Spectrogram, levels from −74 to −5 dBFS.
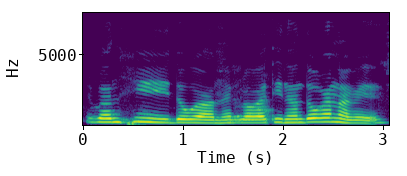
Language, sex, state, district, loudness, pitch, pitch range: Chakma, female, Tripura, Dhalai, -13 LUFS, 235 Hz, 220-260 Hz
